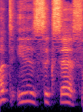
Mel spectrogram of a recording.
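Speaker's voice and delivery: put-on quiet, poor British accent. Quoting a friend who has an accent, the speaker does a bad Sherlock accent. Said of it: "I'm doing a bad Sherlock accent".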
